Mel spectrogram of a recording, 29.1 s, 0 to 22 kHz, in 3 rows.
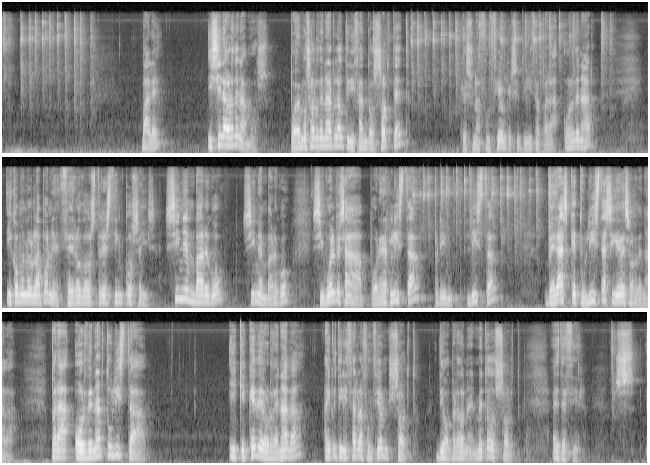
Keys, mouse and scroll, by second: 0.0-1.6 typing, 2.9-3.6 typing, 5.6-8.8 typing, 9.0 Return, 15.6-18.1 typing, 28.4-29.0 typing.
